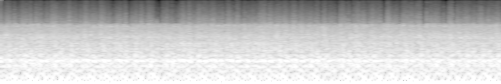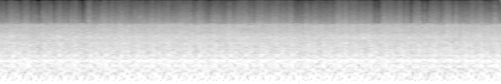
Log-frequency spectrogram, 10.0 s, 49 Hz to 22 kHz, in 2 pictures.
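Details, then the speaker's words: 1964 Ford F100 V8 idling with an uneven loping rumble; plug-wire cylinder contribution test shows no RPM drop on driver's-side front and passenger-side second cylinders, so two cylinders aren't firing. "Alright, so what we found, this cylinder here, driver's side, the front one, had no response when I pulled the plug wire, and the second cylinder back on the passenger side, also no RPM change. So it appears we have two cylinders that aren't firing."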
